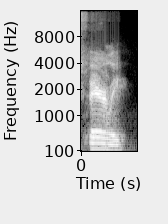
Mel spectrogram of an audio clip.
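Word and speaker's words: Fairleigh: Well, so, I think Farley Dickinson, and I think I mispronounced that. – It's Fairley.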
